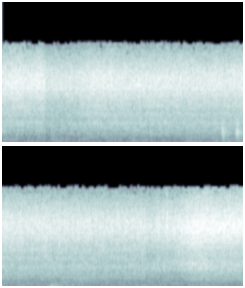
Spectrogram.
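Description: Wet ground masala paste (tomato, chilli and spices) sizzling in hot oil in a steel kadhai, a steady steamy hiss that eases after the first half-second and grows louder again near the end. Two light ticks about three seconds in.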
